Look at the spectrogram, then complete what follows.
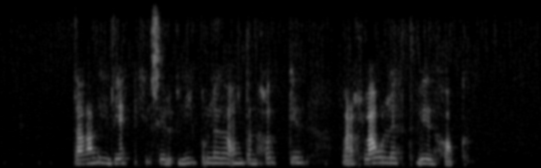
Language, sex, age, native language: Icelandic, female, 30-39, Polish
